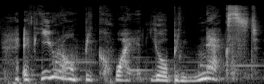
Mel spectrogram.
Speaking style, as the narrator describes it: her aunt barked

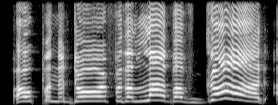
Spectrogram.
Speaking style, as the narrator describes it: I shout

